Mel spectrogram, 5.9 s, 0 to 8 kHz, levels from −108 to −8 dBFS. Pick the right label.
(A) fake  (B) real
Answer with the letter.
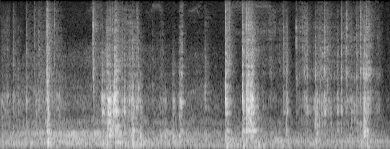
B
